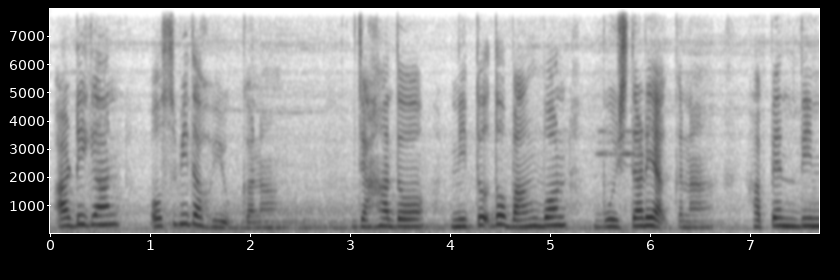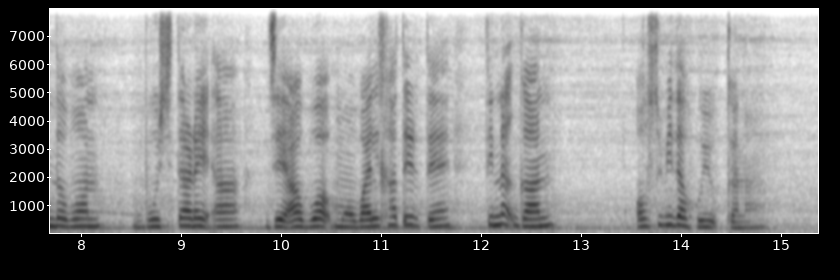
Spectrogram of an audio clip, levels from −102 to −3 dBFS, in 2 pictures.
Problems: background sounds at intervals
